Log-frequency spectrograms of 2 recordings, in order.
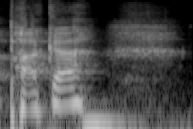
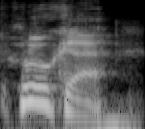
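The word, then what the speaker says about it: púca: The original pronunciation, the Pucka. I like Puka.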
